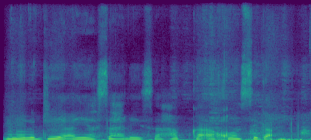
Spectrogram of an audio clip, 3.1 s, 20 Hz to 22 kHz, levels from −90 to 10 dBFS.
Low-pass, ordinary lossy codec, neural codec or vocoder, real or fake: none; none; none; real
